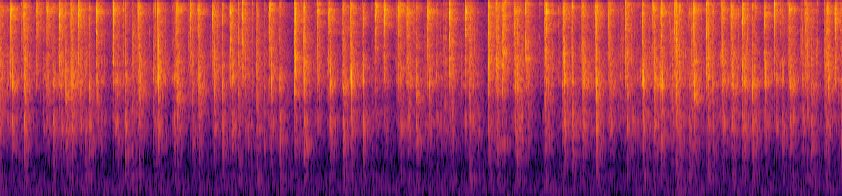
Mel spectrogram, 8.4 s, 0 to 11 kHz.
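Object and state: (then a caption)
Plastic mechanical keyboard. Fingertips type continuously and rapidly on a full-size backlit mechanical gaming keyboard with plastic keycaps and clicky Cherry MX Blue switches. A steady stream of sharp, bright clicks and clacks, each very short, carries almost no low end and peaks around 3.3 kHz.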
